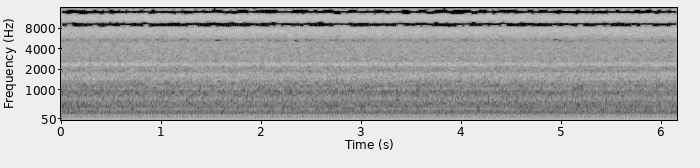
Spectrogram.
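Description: Deep, steady diesel rumble held at a raised cold idle, firing even and smooth with no knocks or misses; engine sounds healthy.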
